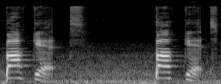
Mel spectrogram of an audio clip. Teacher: The first syllable is accented or stressed.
